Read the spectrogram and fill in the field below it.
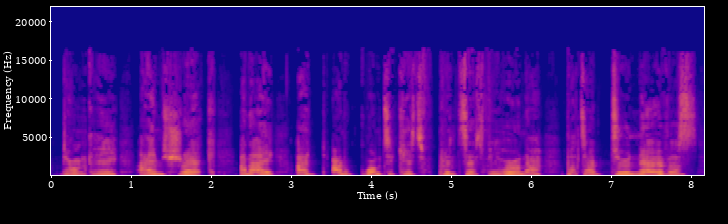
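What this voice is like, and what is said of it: Raspy Gollum-like creature voice. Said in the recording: “Why does he sound like Gollum? ... that was a really good impression”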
